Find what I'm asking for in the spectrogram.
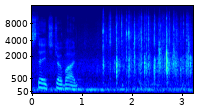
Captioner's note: applause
